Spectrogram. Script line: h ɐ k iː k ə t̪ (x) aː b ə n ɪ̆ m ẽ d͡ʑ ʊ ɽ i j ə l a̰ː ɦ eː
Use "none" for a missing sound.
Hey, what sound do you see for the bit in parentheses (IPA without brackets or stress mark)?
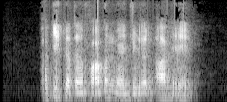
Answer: x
